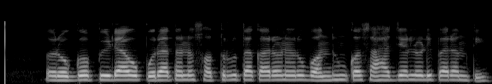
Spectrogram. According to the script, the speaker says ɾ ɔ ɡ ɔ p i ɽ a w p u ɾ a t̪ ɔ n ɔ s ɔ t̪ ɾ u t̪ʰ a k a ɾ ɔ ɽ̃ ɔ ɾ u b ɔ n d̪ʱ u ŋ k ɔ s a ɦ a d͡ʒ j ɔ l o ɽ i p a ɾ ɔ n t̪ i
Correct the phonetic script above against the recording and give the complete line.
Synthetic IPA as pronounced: ɾ o ɡ ɔ p i ɽ a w p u ɾ a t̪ ɔ n ɔ s ɔ t̪ ɾ u t̪ a k a ɾ ɔ ɽ̃ ɔ ɾ u b ɔ n d̪ʱ u ŋ k ɔ s a ɦ a d͡ʒ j ɔ l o ɽ i p a ɾ ɔ n t̪ i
